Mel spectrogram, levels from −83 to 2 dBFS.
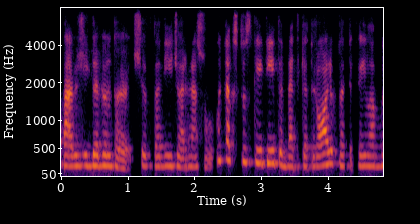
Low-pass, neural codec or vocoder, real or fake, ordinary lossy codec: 7.2 kHz; codec, 24 kHz, 6 kbps, HILCodec; fake; Opus, 16 kbps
